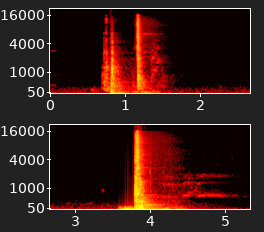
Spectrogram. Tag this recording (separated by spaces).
auto automobile car drive driving engine motor road start vehicle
